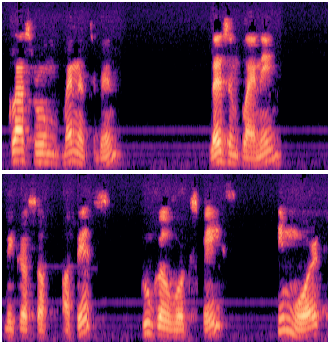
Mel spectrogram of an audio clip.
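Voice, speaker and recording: A young man whose first language is Indonesian gives a formal student presentation, reading from his notes. He speaks slowly and carefully, with a slightly husky voice. The recording is dull and lo-fi. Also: mid-range voice. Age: young adult. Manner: slow, careful, formal delivery.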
